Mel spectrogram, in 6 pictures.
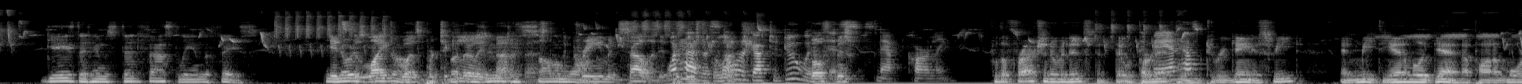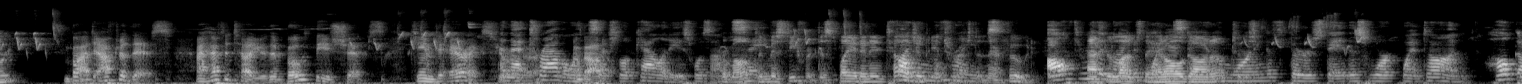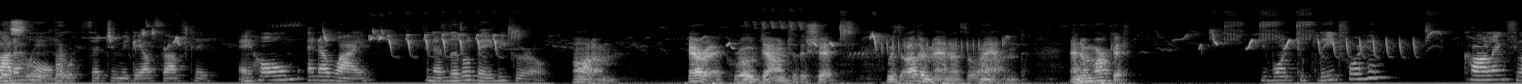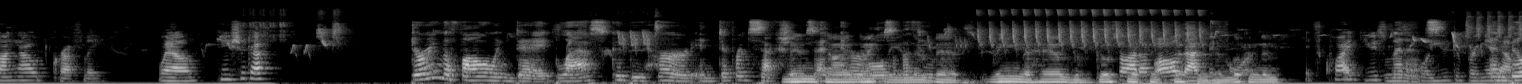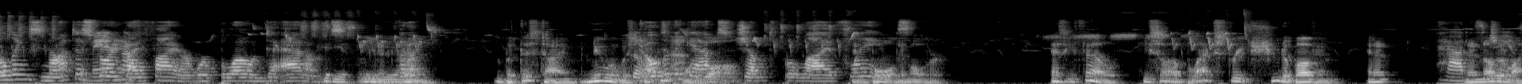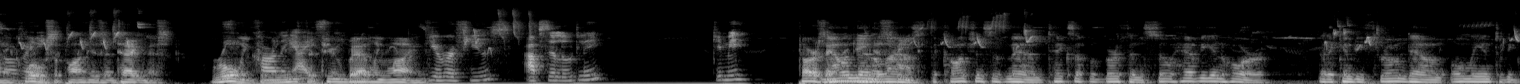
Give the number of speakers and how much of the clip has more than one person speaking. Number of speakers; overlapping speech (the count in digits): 6, about 31%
